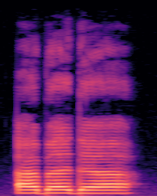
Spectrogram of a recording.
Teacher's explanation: ہم کلمت ابدا پہ رکے تو تنوین زبر پہ مد الف سے رکیں گے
